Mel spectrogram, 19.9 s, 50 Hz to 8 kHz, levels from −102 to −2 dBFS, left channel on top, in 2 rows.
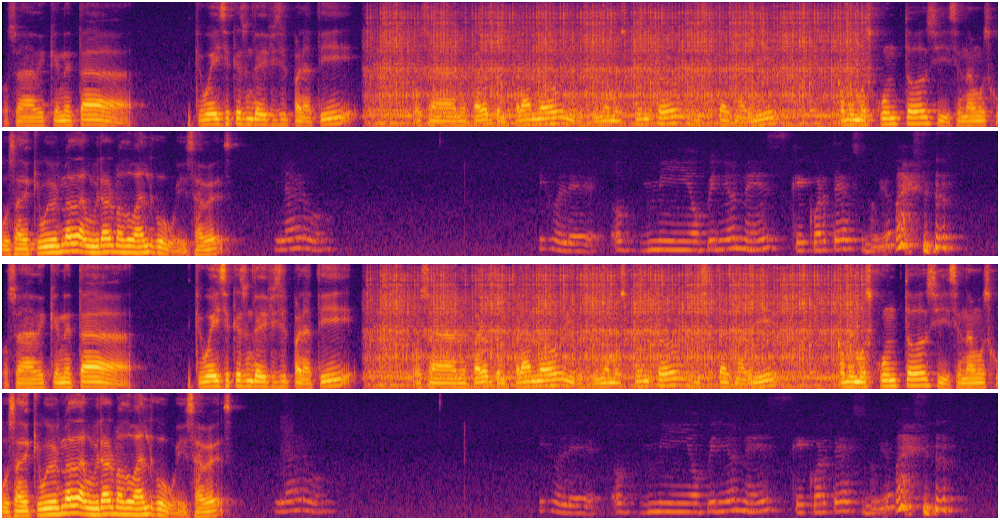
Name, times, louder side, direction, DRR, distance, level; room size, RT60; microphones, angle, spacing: voice 1, 0.0-1.3 1.9-3.5 4.1-7.8 8.4-12.2, right 3 dB, 40° right, 0.6 m, -18 dB
sound 1, 3.6-8.7, right 2 dB, 15° right, 1.1 m, -25 dB
voice 2, 12.7-13.3 15.3-19.5, left 2 dB, 35° left, 1.1 m, -34 dB
13.0 x 8.8 x 7.7 m
head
